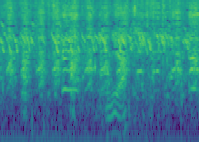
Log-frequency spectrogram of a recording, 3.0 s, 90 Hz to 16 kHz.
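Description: Mother hen with her 10-day-old chicks, close rapid clucking and soft chick peeps throughout, with a brief spoken word over them.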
